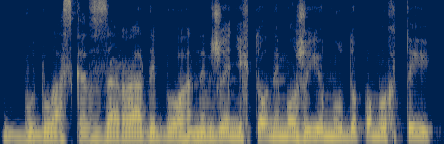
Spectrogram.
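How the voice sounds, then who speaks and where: A man voicing a distraught, crying young woman who cries out in high, pleading calls for help in an audiobook reading. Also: steady tone, normal speed, dark tone, close to an everyday voice. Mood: desperate pleading.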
